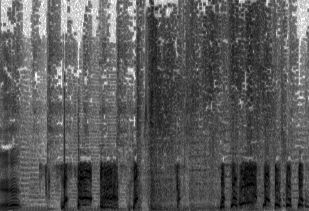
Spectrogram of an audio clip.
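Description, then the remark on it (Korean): A person imitates a chicken during a voice-mimicry contest segment on Park Myung-soo's radio show, with a string of short, choppy clucking bursts, fairly loud, the clucks coming quicker toward the end. “닭소리 갑니다.”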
